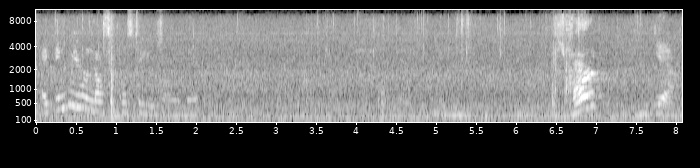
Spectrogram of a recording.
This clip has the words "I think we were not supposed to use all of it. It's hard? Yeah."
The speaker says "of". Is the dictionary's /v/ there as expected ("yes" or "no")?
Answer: no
